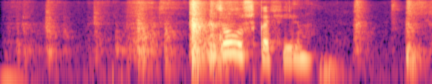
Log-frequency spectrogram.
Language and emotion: Russian, neutral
